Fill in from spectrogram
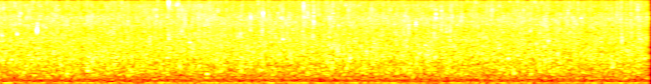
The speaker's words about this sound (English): And if you'd like, you can imagine you're laying beside a beautiful, gently flowing creek. And this sound of the creek will go on after the guided portion is over to help you fall deeply asleep.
